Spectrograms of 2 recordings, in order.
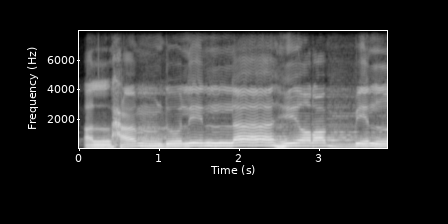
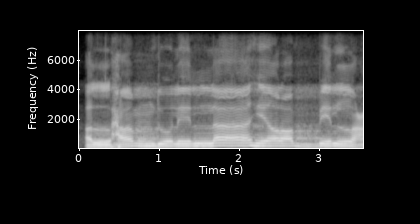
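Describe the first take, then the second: Both takes have the same delivery.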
